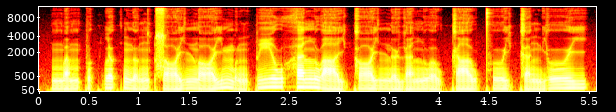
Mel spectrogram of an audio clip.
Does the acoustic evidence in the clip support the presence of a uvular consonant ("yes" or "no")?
no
